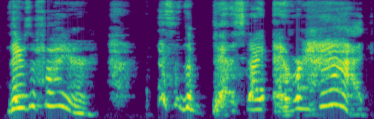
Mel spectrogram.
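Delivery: hammed-up exclamations for a class demo; strong feeling. Shown as a demonstration. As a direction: burst out as if alarmed, then thrilled. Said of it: "I said them differently".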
